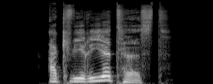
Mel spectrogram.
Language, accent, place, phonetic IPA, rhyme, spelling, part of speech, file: German, Germany, Berlin, [ˌakviˈʁiːɐ̯təst], -iːɐ̯təst, akquiriertest, verb, De-akquiriertest.ogg
- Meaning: inflection of akquirieren: 1. second-person singular preterite 2. second-person singular subjunctive II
